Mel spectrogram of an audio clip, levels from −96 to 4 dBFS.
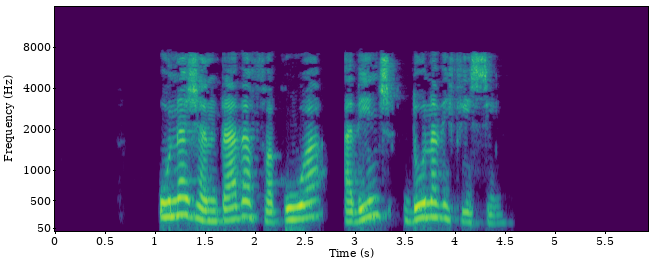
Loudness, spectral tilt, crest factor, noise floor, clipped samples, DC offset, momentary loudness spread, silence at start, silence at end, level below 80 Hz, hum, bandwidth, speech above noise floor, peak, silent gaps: -15 LUFS; -4 dB/octave; 16 dB; under -90 dBFS; under 0.1%; under 0.1%; 8 LU; 1.05 s; 1.5 s; -56 dBFS; none; 7.6 kHz; over 75 dB; -2 dBFS; none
